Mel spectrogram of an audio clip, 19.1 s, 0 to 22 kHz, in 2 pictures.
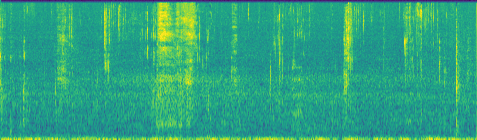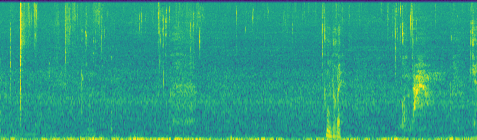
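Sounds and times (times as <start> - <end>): chewing and biting: 0.0 - 9.3.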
